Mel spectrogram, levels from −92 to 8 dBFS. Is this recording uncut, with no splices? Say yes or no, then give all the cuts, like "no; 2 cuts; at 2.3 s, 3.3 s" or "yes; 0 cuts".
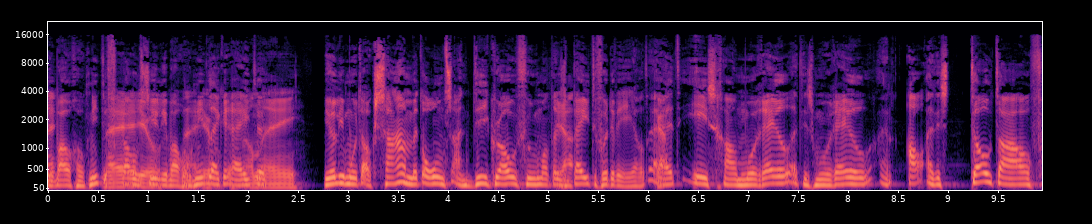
yes; 0 cuts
